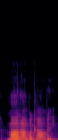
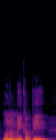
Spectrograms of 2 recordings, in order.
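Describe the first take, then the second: First: The name is slurred together into one word. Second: The name is said as separate, careful words. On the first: "I was pronouncing it" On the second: "a restaurant in Chicago called"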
